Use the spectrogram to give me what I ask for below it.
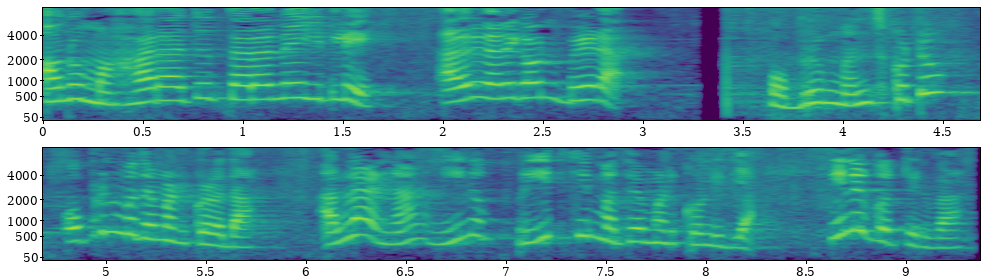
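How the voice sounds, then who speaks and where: Give me a woman playing a stubborn cartoon village girl, high-voiced and defiant. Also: very animated, fast talker. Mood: defiant pleading. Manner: pleading, defiant. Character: young village woman resisting forced marriage. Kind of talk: cartoon voice acting.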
